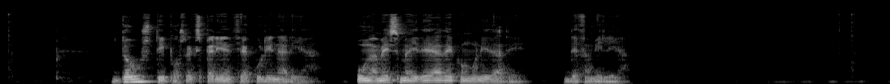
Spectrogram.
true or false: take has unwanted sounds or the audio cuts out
false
